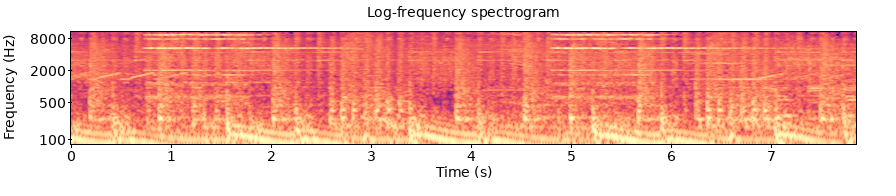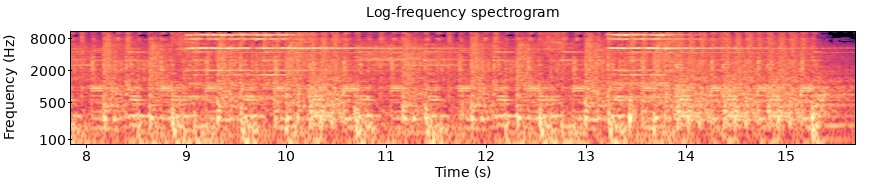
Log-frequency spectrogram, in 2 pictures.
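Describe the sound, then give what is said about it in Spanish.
A telephone rings in a room, its high electronic ringing bursts recurring several times at regular intervals over loud, dense music. “En una habitación en Matrix, Morfeo coge el teléfono.”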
